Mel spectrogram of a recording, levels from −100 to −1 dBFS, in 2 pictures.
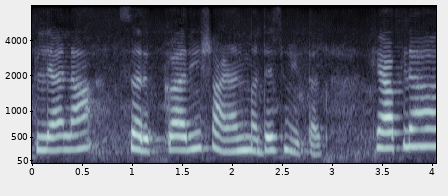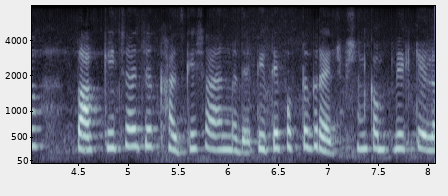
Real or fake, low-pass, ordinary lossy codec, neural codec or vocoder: fake; none; none; codec, 16 kHz, 4 kbps, X-Codec, HuBERT features, trained on balanced general audio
